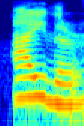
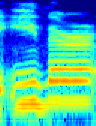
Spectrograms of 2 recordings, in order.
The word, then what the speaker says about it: either: Is Either. Either. Well, it depends. It just depends on your accent. You can say either or either.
